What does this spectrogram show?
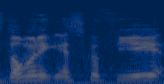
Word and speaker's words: Dominic Eskofier: Hi, my name is Dominic Eskofier.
